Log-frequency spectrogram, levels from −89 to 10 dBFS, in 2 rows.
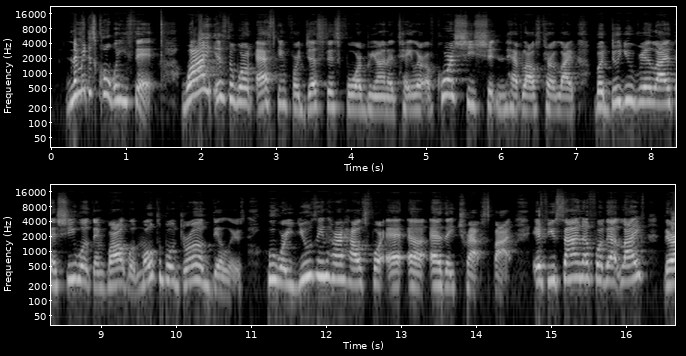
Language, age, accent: English, 30-49, American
